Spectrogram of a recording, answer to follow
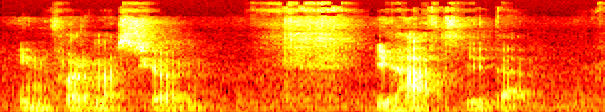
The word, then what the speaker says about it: información: Even though in English we say information, we stress the third syllable, we have to stress the O in información, not información like information, información.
